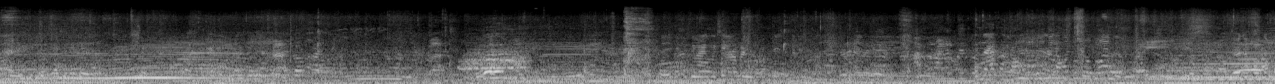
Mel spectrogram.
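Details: Cattle lowing at a cattle trade in Klaten, Indonesia, while a price is bargained: several long, deep moos, one early and more later, under steady crowd chatter and male voices.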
